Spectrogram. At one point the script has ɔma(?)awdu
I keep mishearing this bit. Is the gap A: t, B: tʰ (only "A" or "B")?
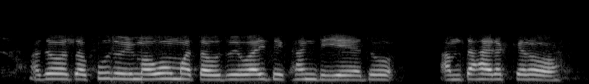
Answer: A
